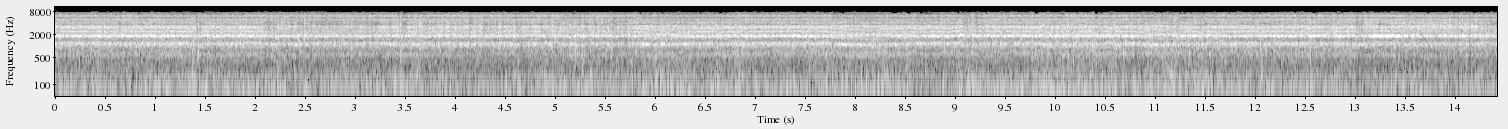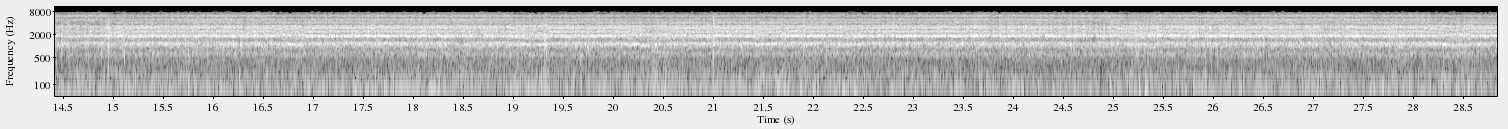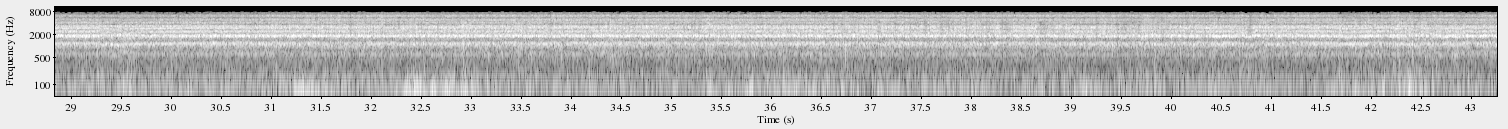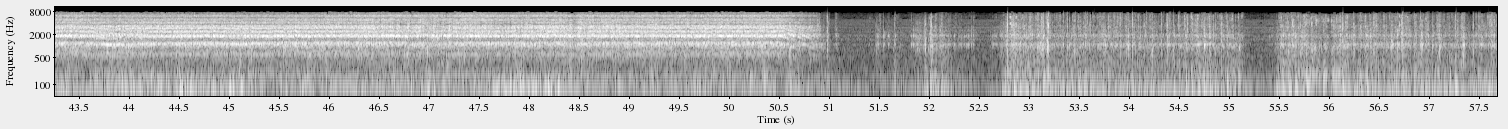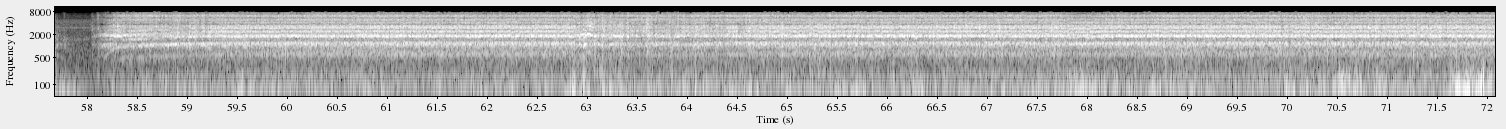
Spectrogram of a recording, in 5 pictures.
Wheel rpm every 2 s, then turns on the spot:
160, 160, 160, 160, 160, 160, 160, 160, 160, 160, 160, 160, 160, 160, 160, 160, 160, 160, 160, 160, 160, 160, 160, 160, 160, 70, 20, 20, 20, 120, 160, 160, 160, 160, 160, 160.
52-58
